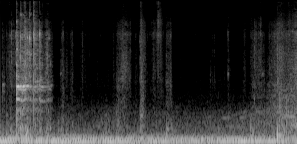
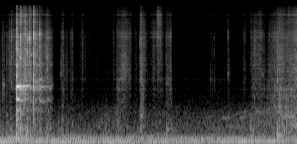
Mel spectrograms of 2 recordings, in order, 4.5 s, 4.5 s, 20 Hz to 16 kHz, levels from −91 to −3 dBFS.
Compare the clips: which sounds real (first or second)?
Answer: first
